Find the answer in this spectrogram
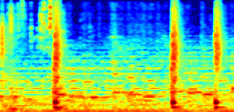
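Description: Soft instrumental background music with steady held notes, broken by two short sharp clicks, one about half a second in and one near the end.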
